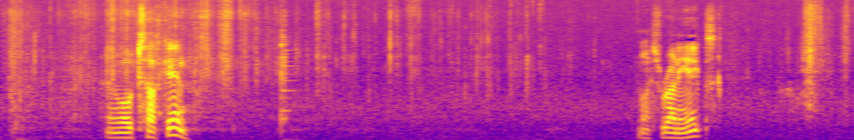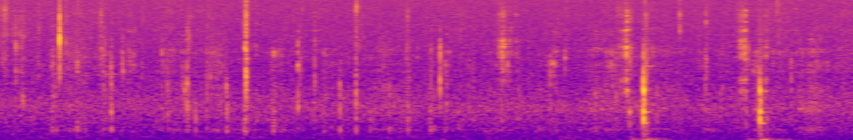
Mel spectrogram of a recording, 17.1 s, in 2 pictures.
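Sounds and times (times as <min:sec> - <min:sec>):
person chewing: 0:07.8 - 0:16.3.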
